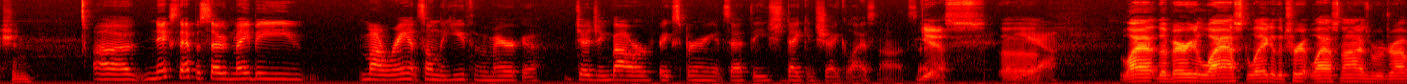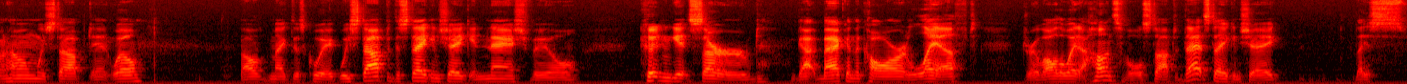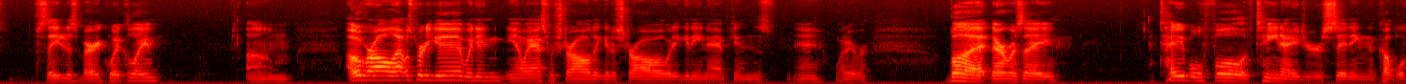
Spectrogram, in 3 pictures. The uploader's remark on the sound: The audio on this episode may be a little low but the problem has been fixed for future episodes.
